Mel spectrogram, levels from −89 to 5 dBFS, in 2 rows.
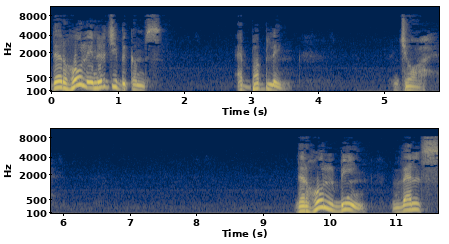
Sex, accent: male, native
